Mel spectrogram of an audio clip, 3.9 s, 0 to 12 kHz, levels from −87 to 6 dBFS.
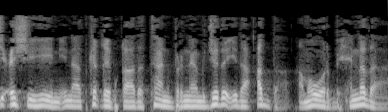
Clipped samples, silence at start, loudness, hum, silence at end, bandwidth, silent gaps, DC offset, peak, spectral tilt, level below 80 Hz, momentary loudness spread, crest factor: under 0.1%; 0 s; -17 LUFS; none; 0 s; 8 kHz; none; under 0.1%; -2 dBFS; -7 dB/octave; -46 dBFS; 4 LU; 14 dB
